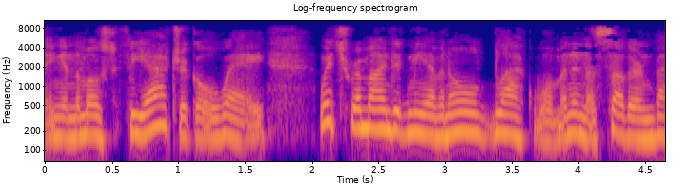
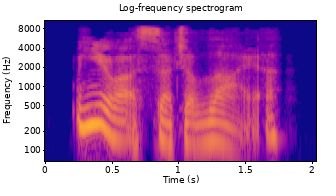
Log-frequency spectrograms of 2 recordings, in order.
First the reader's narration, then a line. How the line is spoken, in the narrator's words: Tennessee said with a half laugh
